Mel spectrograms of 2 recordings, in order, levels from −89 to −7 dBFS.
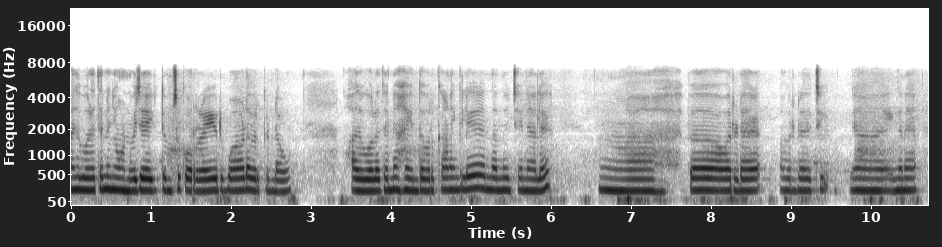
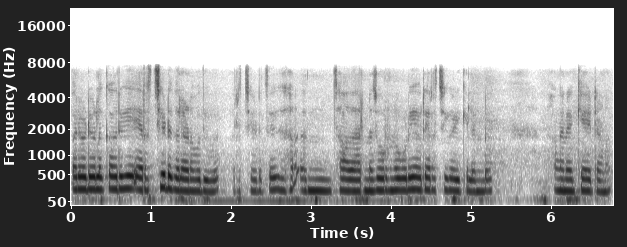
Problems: low volume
